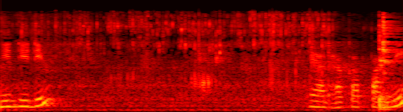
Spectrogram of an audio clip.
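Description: Water pours into a metal bowl.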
